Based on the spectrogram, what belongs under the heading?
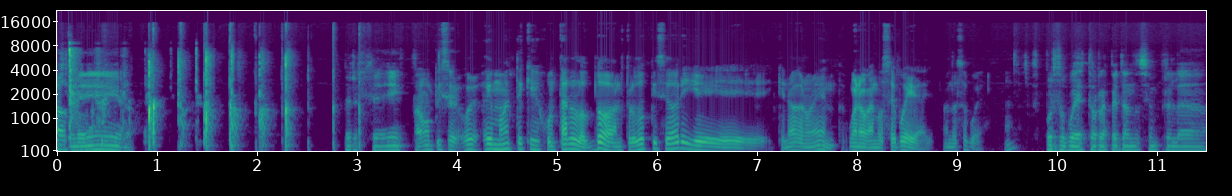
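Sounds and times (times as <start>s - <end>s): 
speech: 0.0s - 1.0s, 2.9s - 11.4s
applause, hands clapping: 0.0s - 3.2s.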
